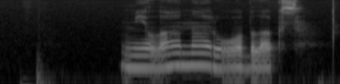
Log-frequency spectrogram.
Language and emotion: Russian, sad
